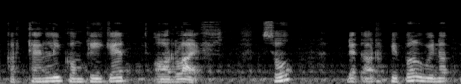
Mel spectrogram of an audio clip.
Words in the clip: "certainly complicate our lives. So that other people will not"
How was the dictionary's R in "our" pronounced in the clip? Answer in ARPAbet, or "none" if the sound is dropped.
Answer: R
